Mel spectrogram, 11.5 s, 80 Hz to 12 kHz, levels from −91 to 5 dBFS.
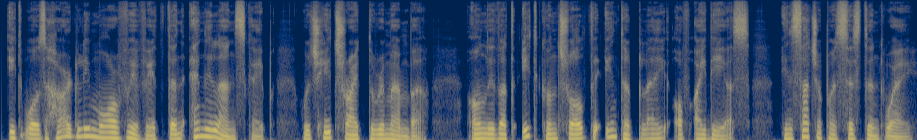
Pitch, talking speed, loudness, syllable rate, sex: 120 Hz, 135 wpm, -20 LUFS, 4.2 syllables/s, male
